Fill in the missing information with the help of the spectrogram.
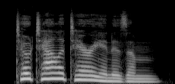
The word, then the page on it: totalitarianism: British English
